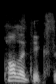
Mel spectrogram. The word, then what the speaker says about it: Politics: で、アクセントですね。 Politics です。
